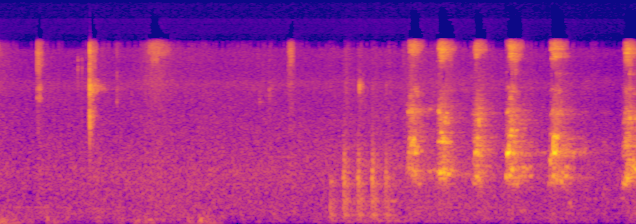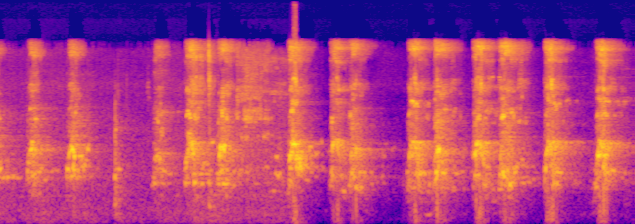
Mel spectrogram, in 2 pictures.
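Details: Dog barking, shown in a lesson on the barking problem and how to solve it: faint sounds at first, then a long run of sharp, rapid barks that grow louder and denser toward the end.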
